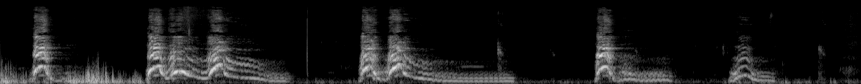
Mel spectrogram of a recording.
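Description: A young dog barking repeatedly at a garden snake, about seven sharp barks that drop in pitch. One bark near the middle trails off into a low, drawn-out growl.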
